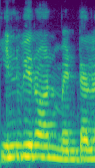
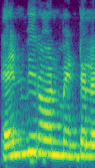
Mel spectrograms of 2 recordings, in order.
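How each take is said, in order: First: The word begins with an 'ee' vowel. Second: The word begins with an 'eh' vowel. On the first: The speaker calls it right. "ఇన్విరాన్మెంటల్ అని start అవుతుంది" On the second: The speaker calls it wrong. "మనం ఎలా పలుకుతాము, ఎన్విరాన్మెంటల్ అని పలుకుతాం"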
